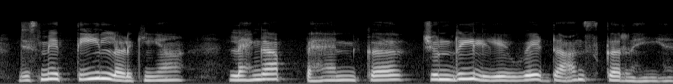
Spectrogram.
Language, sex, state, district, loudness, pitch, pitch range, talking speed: Hindi, female, Jharkhand, Sahebganj, -14 LUFS, 200 Hz, 185-225 Hz, 115 wpm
